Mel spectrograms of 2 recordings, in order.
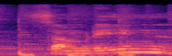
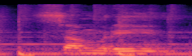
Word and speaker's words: Samreen: समरीन नाम का स्पेलिंग है SAMREEN, समरीन।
